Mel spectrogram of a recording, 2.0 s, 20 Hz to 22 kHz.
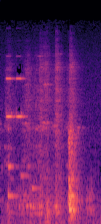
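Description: DJI Phantom 2 remote controller switching on: a short series of electronic beeps stepping in pitch. A brief louder sound follows about one and a half seconds in.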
